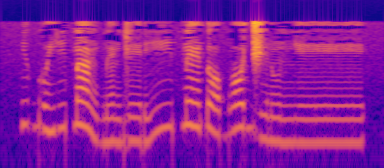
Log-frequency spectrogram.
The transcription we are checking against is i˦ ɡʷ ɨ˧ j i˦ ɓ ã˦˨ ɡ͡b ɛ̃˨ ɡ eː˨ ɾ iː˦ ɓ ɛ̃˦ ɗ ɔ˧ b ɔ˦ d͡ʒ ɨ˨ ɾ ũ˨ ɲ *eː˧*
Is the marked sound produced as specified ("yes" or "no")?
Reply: yes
